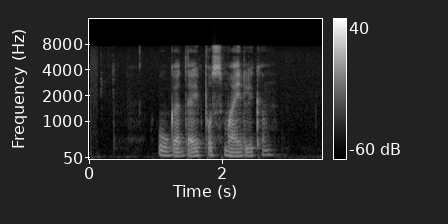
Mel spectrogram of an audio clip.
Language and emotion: Russian, neutral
